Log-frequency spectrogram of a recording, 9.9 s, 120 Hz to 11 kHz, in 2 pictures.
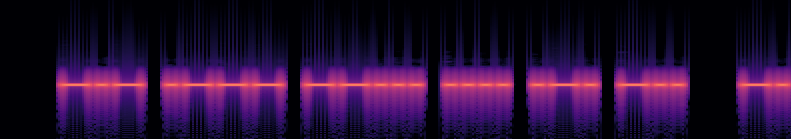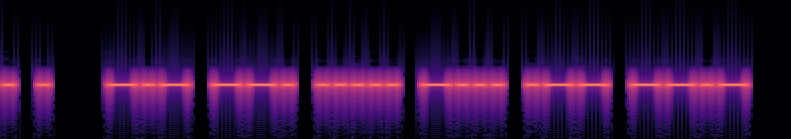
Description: Morse code, heard as a keyed tone, about 22 wpm, 700 Hz. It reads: KJ7HRD DE KG5BWQ
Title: USA Callsign DE Callsign 22wpm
